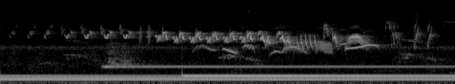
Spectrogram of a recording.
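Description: Garden birds at a bird table chirp and twitter in quick, repeated bursts, recorded by a small microphone placed on top of the bird table, their calls overlapping over a steady, low electrical hum and faint background tones.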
